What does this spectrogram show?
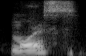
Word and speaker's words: Maurice: Maurice. How do you say it? Maurice. Morris. Yeah. Morris.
